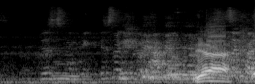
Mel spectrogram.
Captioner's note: chatter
